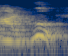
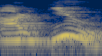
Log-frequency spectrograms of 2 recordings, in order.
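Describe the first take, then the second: First: The word ends with a plain 'goo' sound. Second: The word ends with a 'gyoo' sound. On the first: The speaker calls it wrong. "এটাকে আমরা ভুল করে উচ্চারণ করে ফেলি আর্গু" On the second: The speaker calls it right. "মানে এটা হবে আর্গিউ"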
